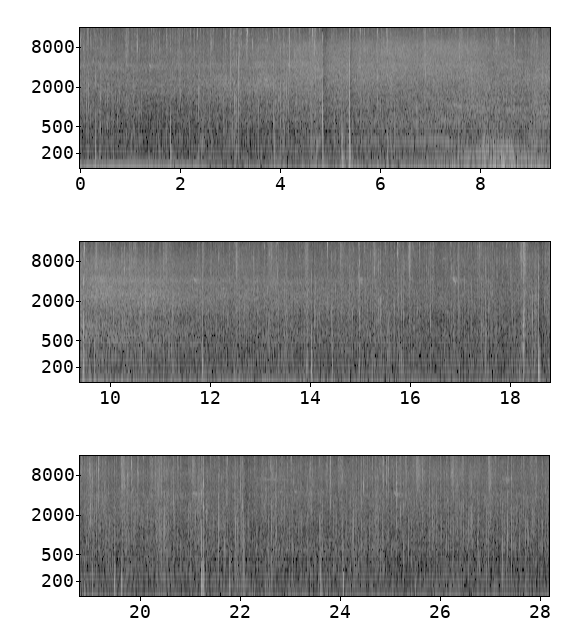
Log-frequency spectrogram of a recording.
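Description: Steady rain falling on an umbrella overhead: an even hiss with many sharp ticks of single drops striking the canopy. A low rumble swells briefly about eight seconds in.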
